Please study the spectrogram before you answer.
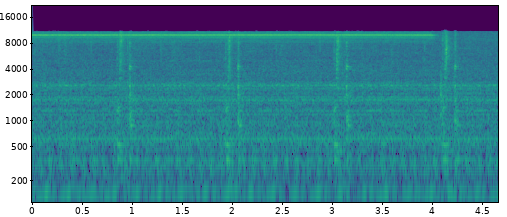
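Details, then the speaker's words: Motor on VFD with carrier frequency (F07) raised above 10: low even hum with faint soft tick about once a second, no shrill whine; little different from 10, about where it should be. "it doesn't seem to make a lot of difference so I'd say that that's about where it should be"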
